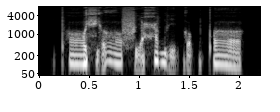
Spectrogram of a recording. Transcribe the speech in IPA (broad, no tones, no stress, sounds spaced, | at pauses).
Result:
pʰ ɔ fʲ ɔ̰ ɣ ɔ f ḭ ħ ə b ḭ k ɔ̰ k pʼ ʌː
